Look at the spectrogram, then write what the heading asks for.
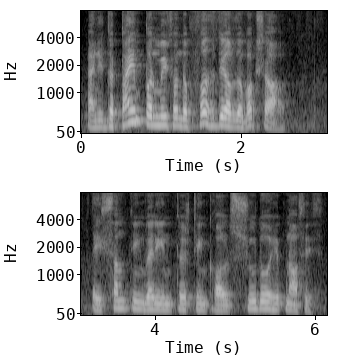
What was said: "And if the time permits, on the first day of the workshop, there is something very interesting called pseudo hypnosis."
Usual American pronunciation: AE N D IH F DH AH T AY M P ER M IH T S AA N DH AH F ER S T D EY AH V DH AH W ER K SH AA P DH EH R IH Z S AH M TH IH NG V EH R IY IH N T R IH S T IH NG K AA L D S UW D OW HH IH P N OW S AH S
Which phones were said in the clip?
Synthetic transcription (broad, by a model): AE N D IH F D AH T AY M P ER M IH T S AA N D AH F ER S T D EY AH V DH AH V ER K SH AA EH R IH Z S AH M T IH NG V EH R IY IH N T R IH S T IH NG K AA L D SH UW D OW HH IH P N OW S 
